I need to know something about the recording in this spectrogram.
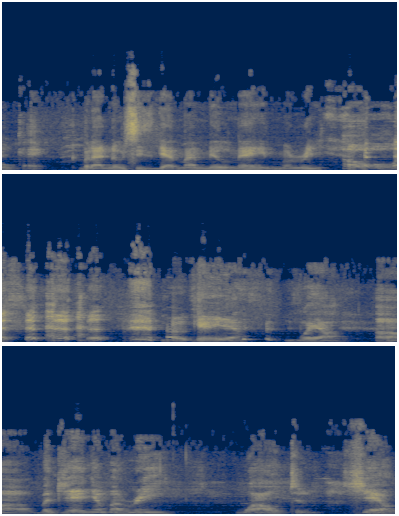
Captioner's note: laughter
